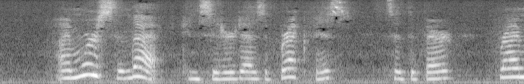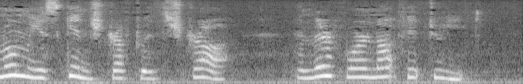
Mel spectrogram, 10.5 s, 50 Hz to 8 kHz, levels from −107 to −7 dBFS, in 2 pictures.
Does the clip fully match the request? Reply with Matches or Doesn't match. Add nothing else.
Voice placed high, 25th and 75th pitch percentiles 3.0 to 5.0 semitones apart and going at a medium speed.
Matches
